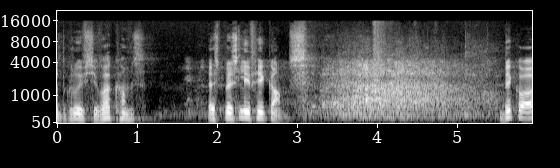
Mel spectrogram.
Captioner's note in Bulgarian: смях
